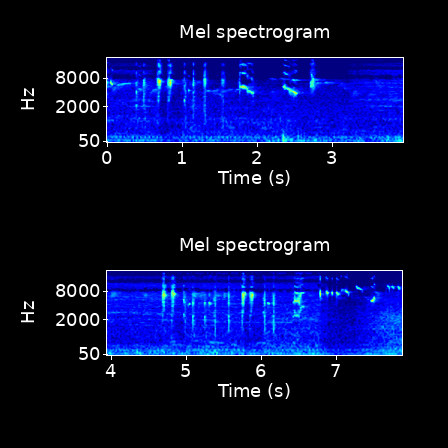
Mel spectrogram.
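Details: Domestic canary singing 'gacor ngobra' style, a master song for tutoring magpie-robins: bursts of very high, thin chirps and short sweeping notes, a quiet gap in the middle, then another dense cluster of bright twitters.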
